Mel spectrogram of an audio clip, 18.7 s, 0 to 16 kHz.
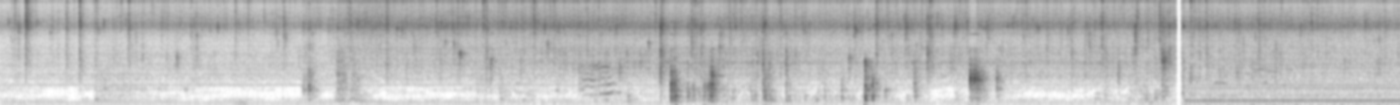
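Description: Sliced onions sizzling as they fry in hot oil in a small pan, a steady hiss with scattered crackles. Several sharp clicks and knocks come between about 9 and 13 seconds in, and near the end the sound changes abruptly and a low hum comes in.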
